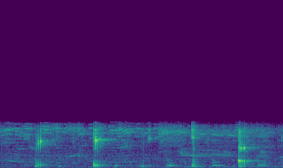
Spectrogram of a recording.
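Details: A young boy deliberately burps the alphabet as short voiced belches shaped into letter sounds, about four in four seconds, and he misses the letter N; burping.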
